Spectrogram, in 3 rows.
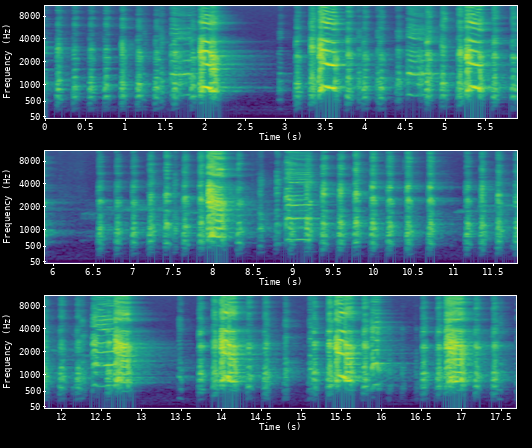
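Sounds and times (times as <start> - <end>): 
chickens clucking: 0.0 - 17.6.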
